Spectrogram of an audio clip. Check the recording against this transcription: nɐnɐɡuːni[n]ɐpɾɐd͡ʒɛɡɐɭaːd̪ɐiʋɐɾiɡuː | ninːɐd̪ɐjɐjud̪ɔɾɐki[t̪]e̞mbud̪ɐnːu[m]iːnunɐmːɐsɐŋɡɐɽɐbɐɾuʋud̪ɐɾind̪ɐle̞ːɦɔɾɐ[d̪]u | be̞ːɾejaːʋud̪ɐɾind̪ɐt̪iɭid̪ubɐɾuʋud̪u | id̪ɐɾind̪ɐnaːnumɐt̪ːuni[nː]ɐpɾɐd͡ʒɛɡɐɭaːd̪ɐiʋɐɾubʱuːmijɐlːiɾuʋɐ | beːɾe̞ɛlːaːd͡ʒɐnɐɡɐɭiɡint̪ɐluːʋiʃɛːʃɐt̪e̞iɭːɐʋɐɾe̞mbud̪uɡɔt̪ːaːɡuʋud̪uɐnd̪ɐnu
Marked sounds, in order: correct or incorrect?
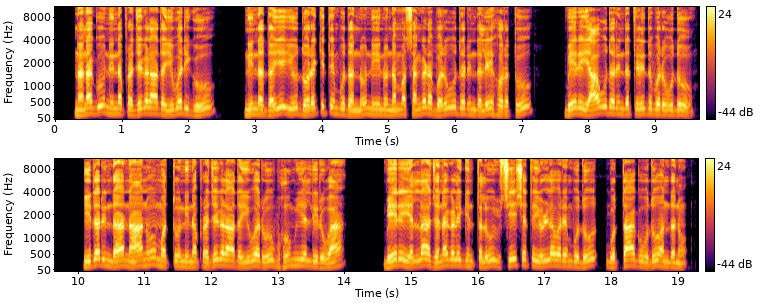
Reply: incorrect: nː, correct, incorrect: n, incorrect: t̪, correct

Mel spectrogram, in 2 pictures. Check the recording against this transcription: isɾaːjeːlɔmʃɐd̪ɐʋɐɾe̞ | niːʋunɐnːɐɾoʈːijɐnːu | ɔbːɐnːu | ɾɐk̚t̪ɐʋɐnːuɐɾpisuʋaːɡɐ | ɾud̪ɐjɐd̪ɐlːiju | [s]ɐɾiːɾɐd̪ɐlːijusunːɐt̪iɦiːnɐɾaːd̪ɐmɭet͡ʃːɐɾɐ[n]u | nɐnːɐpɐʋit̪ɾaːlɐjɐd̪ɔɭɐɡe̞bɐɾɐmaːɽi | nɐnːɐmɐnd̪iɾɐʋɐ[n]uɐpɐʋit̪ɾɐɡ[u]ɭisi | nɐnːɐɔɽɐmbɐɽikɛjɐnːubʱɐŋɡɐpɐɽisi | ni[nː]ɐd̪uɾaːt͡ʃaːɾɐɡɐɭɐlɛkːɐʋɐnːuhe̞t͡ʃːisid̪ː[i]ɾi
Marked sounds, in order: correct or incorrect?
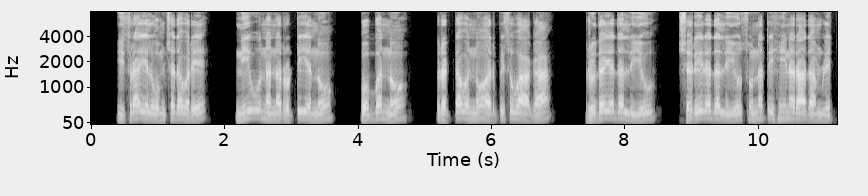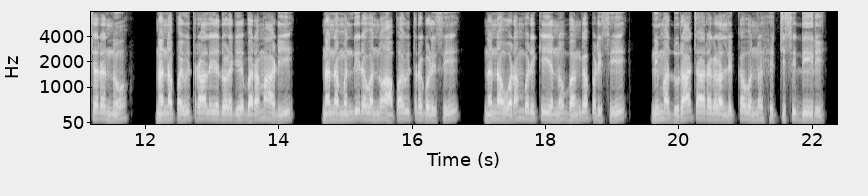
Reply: incorrect: ʃ, incorrect: nː, incorrect: nː, incorrect: o, incorrect: mː, incorrect: iː

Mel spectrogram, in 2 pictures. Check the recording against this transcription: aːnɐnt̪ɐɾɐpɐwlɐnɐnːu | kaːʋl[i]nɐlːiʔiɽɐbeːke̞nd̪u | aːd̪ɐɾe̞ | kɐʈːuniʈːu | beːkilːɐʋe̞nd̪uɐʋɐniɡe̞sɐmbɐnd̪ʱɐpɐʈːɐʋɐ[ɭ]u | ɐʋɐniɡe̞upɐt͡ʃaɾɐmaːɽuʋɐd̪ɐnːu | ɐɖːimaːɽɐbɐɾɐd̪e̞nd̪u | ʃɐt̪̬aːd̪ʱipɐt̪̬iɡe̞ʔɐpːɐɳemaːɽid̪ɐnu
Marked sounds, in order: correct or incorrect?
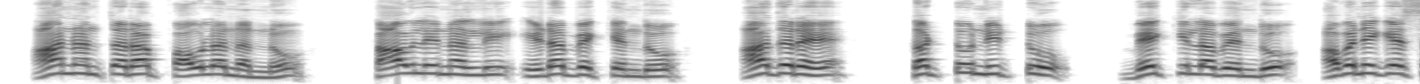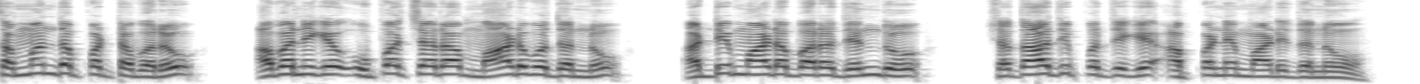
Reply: correct, incorrect: ɾ

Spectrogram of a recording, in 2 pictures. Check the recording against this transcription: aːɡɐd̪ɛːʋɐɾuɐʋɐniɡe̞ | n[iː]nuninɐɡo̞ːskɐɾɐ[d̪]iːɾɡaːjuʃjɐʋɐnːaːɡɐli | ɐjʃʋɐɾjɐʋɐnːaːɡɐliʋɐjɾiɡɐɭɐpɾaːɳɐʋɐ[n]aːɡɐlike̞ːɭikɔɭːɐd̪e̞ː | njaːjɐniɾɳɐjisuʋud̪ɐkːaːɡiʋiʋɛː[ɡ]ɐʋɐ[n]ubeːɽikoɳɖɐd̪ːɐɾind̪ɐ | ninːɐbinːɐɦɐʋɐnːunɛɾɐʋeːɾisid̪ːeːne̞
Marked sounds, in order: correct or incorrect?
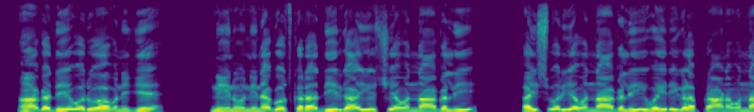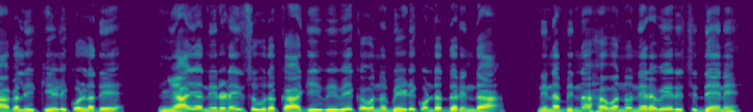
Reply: correct, correct, incorrect: nː, incorrect: k, incorrect: nː

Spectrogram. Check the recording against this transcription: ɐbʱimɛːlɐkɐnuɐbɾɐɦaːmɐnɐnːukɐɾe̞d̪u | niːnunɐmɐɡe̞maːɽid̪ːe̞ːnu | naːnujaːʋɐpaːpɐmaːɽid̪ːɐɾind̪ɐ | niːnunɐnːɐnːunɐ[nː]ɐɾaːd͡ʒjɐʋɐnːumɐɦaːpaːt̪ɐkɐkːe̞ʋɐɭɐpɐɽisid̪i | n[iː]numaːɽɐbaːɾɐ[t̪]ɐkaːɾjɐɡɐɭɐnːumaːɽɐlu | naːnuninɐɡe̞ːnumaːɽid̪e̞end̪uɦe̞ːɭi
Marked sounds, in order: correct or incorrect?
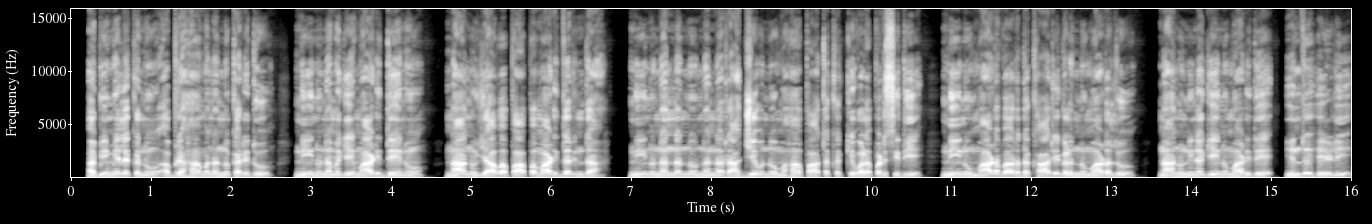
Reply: correct, correct, incorrect: d̪

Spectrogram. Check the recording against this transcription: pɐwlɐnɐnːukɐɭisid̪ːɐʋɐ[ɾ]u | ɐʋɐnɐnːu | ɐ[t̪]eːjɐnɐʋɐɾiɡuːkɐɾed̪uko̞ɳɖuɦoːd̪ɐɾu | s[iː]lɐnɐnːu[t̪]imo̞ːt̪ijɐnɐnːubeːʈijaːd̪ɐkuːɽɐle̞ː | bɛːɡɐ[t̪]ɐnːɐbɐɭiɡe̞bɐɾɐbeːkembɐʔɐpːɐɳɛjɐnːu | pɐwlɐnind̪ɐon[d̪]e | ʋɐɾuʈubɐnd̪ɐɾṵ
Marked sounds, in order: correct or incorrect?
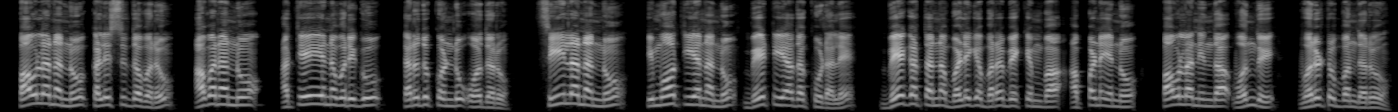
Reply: correct, correct, correct, correct, correct, correct

